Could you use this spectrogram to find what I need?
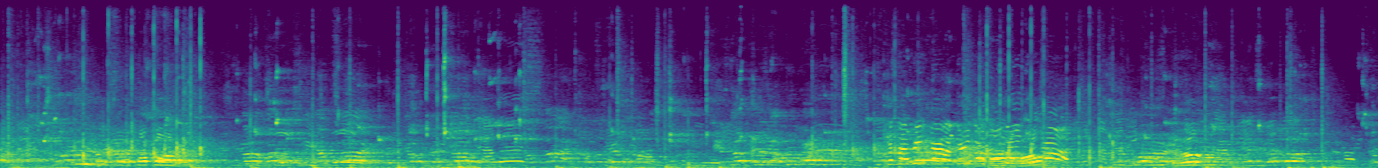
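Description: A crowd of men and women talks and calls out in an echoing gym.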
